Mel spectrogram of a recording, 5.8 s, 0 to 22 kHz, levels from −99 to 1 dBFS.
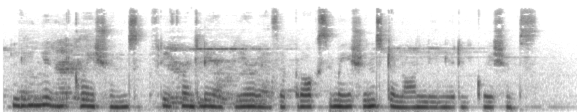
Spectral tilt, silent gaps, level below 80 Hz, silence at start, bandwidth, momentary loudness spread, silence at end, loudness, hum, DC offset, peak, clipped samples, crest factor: -5.5 dB/octave; none; -66 dBFS; 0.1 s; 16 kHz; 10 LU; 0.4 s; -29 LUFS; none; under 0.1%; -14 dBFS; under 0.1%; 14 dB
